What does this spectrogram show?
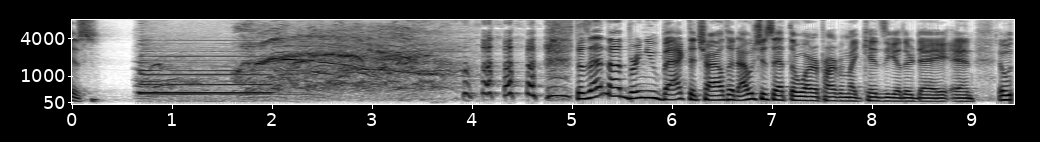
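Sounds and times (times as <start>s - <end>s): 
speech: 0.0s - 0.4s, 4.0s - 9.4s
water park wave pool warning horn: 0.6s - 2.2s
children and adults cheering and screaming: 1.6s - 4.2s
laughter: 1.8s - 5.0s.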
